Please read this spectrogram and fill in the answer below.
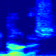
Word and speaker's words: Gerdes: I slaughter names all the time, but like we just call it Gerdes. Like that's how we pronounce it since we Americanized it or whatever.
